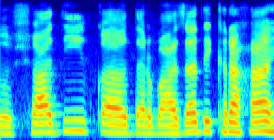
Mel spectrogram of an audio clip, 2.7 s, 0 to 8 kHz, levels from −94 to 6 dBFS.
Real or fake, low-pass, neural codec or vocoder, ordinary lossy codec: fake; 7.2 kHz; autoencoder, 48 kHz, 128 numbers a frame, DAC-VAE, trained on Japanese speech; none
